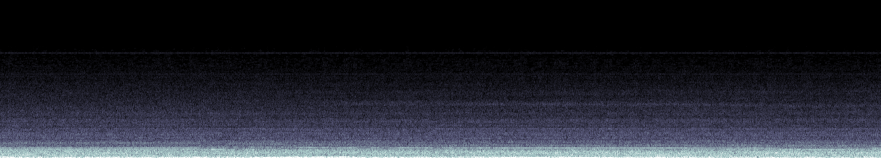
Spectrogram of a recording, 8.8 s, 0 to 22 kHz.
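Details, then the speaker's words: 2006 Mercedes-Benz R350 after replacing the rear right air suspension bag: steady compressor hum over low engine idle as the sagging side slowly rises, with no hissing or air leaks heard; normal inflation. "Now that we turned it on, it should be filling up with air. You guys can see there, it's slowly raising"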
